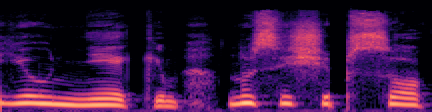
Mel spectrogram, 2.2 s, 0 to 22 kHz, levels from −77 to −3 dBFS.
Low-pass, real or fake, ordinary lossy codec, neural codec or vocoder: 19.8 kHz; real; MP3, 96 kbps; none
